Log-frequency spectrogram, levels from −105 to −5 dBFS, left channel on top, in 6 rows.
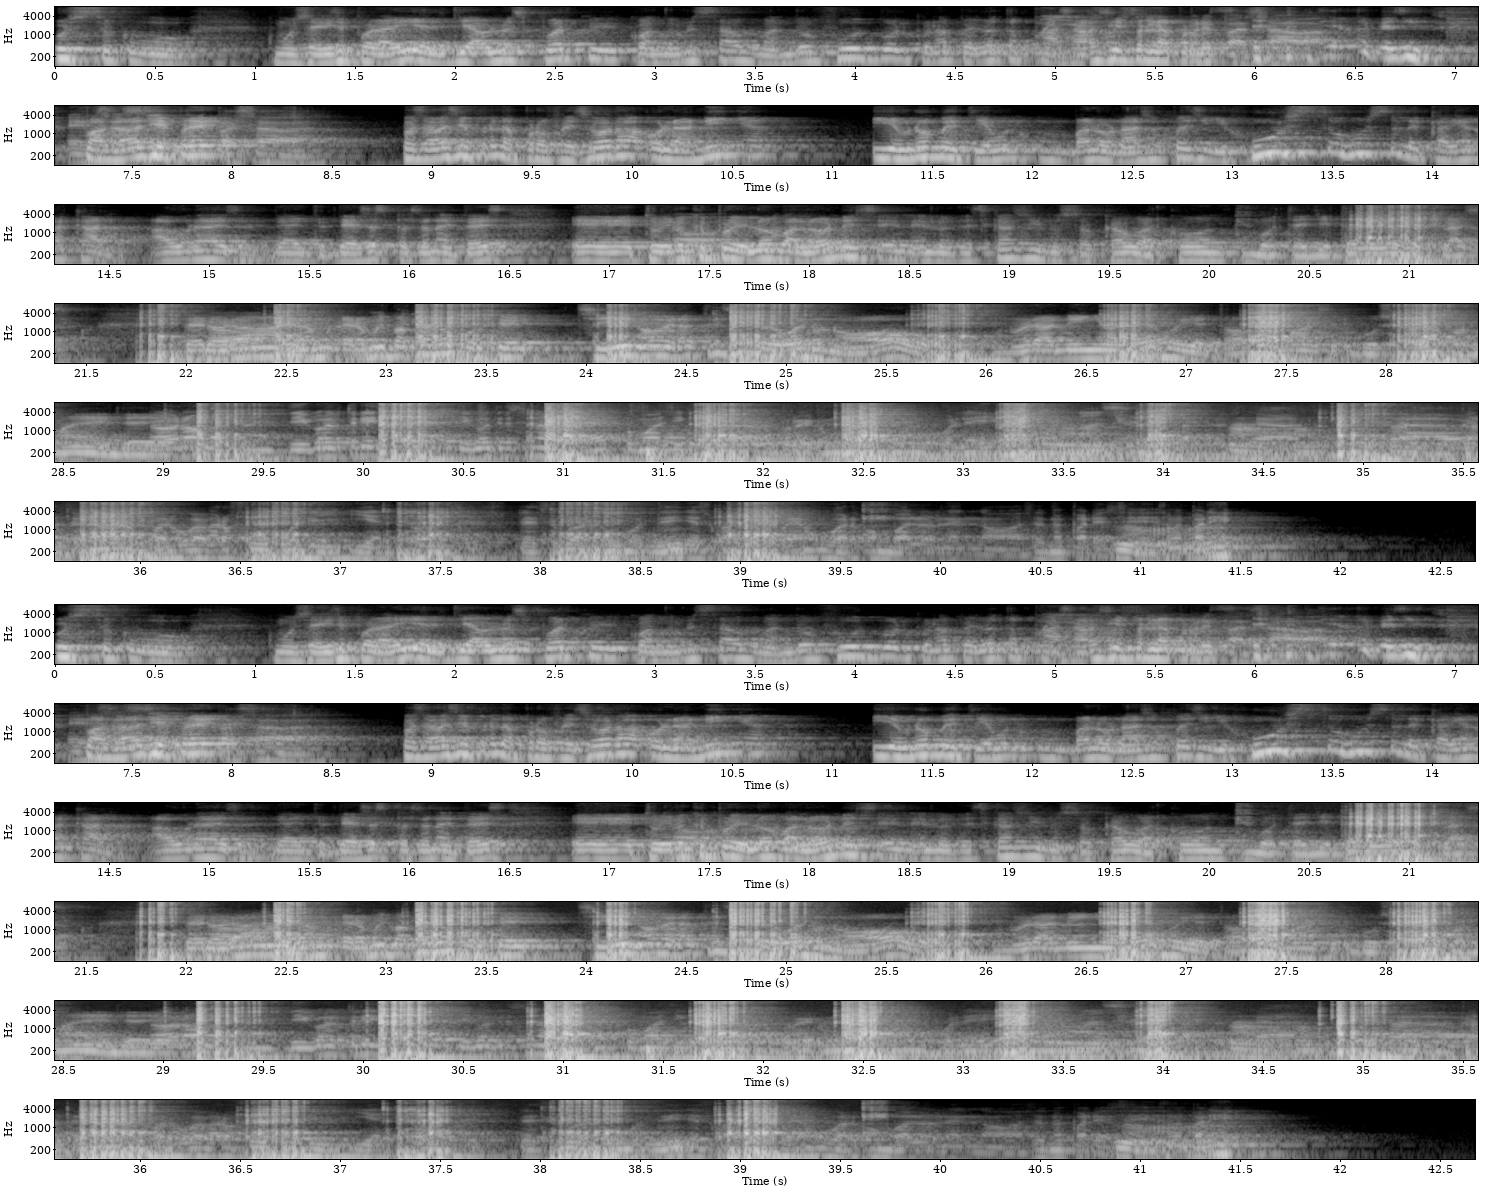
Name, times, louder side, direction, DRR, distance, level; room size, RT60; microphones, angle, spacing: voice 1, 0.0-6.1 6.3-8.0 8.9-10.7 11.2-29.3 33.3-34.0 34.3-35.7 38.2-38.8 40.9-41.4, left 1 dB, 20° left, 4 dB, 1.0 m, -36 dB
voice 2, 4.9-6.4 7.2-8.5 17.2-17.9 22.0-23.7 28.9-34.7 35.2-41.4, left 2 dB, 65° left, 4 dB, 1.8 m, -43 dB
sound 1, 20.7-21.3 21.7-22.7 23.1-23.7 24.0-25.3 25.6-26.1 26.6-27.0 27.3-27.7 28.0-28.4 29.0-29.6 30.0-30.6 30.8-31.3 31.6-32.0 32.3-32.8 33.2-33.4 33.9-34.2 34.8-35.3 35.6-37.7 38.0-38.5 38.9-39.7, right 4 dB, 30° right, 0.5 m, -27 dB
sound 2, 30.6-36.1, left 1 dB, 85° left, 1.4 m, -41 dB
15.5 x 15.0 x 5.1 m, 0.99 s
head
